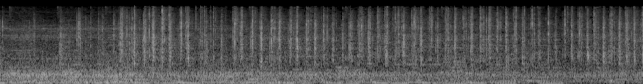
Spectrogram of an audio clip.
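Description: Fish curry cooking in a metal kadai, crackling with rapid sharp ticks, about ten a second, over a steady hiss.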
